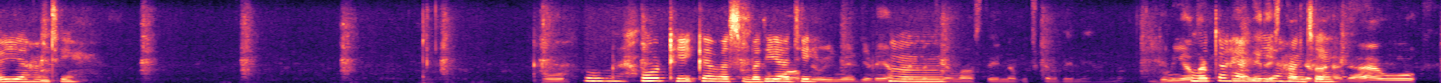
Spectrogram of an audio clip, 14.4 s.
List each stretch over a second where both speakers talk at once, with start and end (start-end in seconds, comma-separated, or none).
11.9-13.2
